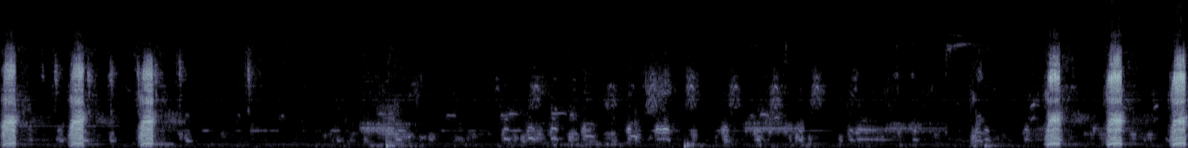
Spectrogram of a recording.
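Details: Female mallard in Doñana's marshes, Spain, calling insistently. Loud quacks open and close the recording, with a quieter middle of mixed soft duck calls and murmurs as other ducks approach.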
